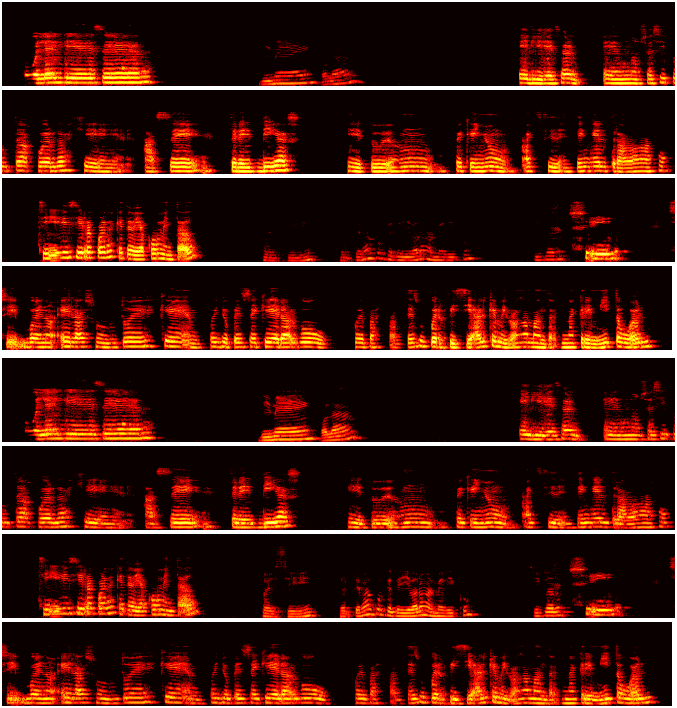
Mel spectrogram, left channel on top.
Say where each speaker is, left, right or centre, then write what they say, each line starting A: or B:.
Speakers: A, on the left; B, on the right.
A: Hola Eliezer,
B: Dime, hola.
A: Eliezer, eh, no sé si tú te acuerdas que hace tres días eh, tuve un pequeño accidente en el trabajo. Sí, sí, recuerdas que te había comentado.
B: Pues sí, el tema porque te llevaron al médico. Sí, claro.
A: Sí, sí, bueno, el asunto es que pues yo pensé que era algo pues bastante superficial, que me iban a mandar una cremita o algo,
